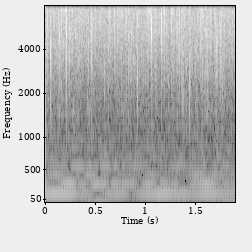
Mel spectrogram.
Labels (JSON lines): {"label": "biophony, midshipman", "recorder": "SoundTrap 500"}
